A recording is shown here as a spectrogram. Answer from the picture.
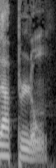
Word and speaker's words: appelons: Nous nous appelons. Nous nous appelons. Okay, final S doesn't exist.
